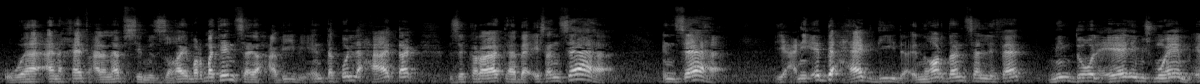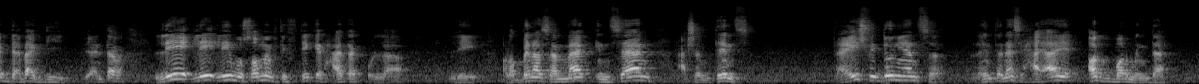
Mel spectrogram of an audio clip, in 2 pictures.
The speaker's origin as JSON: {"language": "Arabic", "country": "Egypt", "said": "انا مصري."}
